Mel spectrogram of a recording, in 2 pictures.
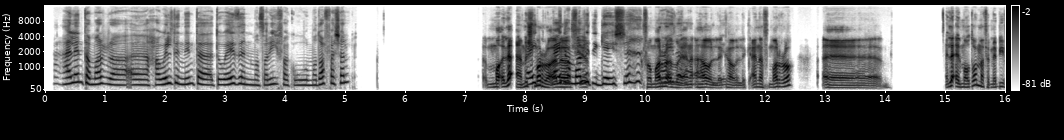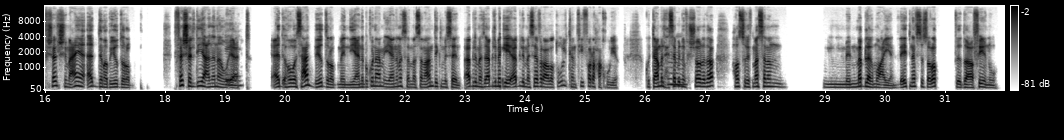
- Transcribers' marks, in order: tapping; chuckle
- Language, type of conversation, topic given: Arabic, podcast, إزاي قدرت توازن مصاريفك وإنت بتغيّر في حياتك؟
